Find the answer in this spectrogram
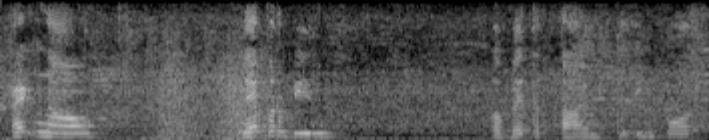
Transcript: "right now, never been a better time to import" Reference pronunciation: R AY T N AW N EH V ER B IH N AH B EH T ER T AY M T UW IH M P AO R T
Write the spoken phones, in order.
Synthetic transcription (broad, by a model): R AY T N AW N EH P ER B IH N AH B EH T ER T AY M T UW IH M P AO R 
